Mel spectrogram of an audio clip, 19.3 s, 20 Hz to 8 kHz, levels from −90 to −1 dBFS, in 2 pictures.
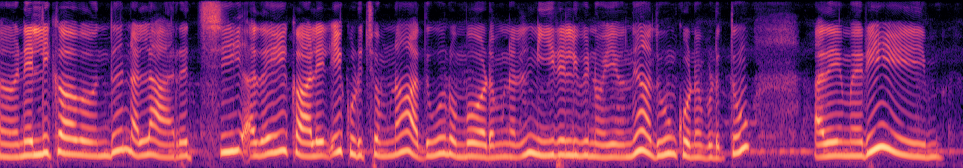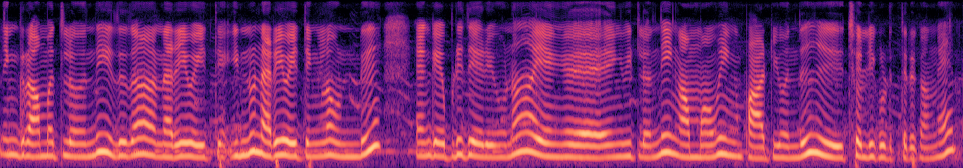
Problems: constant background noise, background conversations at intervals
